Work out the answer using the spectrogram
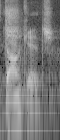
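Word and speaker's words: Dončić: It's Doncic.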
